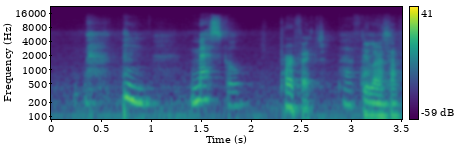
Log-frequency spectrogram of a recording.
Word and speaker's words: Mescal: last name for me I'd like you to pronounce my last name I got it wrong Mescal perfect perfect you learned that from Andrew Scott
